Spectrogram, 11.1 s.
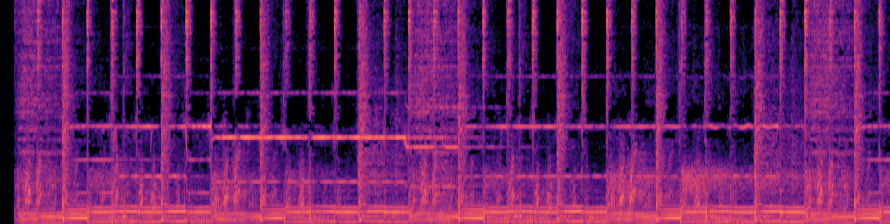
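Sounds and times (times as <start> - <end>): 
hip hop music: 0.2 - 11.1.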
